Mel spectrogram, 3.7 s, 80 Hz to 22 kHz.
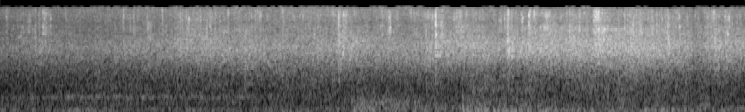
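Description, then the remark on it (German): About 800 willow rods hanging from a ceiling in an art installation rustle as someone walks through them, a dense, continuous swish that sounds much like steady rain, swelling slightly louder partway through, with no voices. “Wer durch den Regen hindurchgeht, hört nicht nur die Ranken rascheln”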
